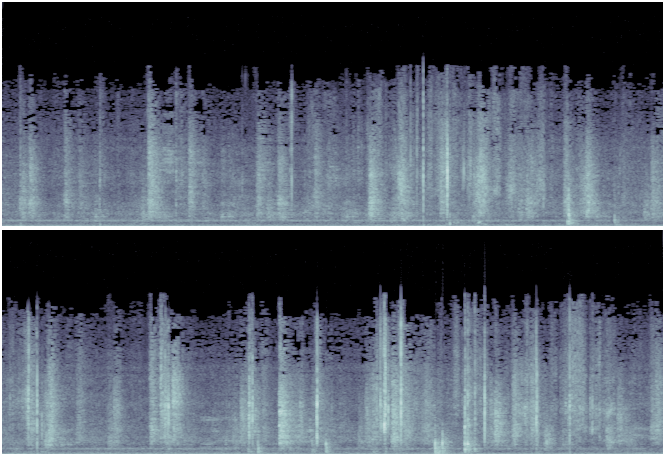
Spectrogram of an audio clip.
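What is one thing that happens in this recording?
Tape rustles and crinkles as hands handle it.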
